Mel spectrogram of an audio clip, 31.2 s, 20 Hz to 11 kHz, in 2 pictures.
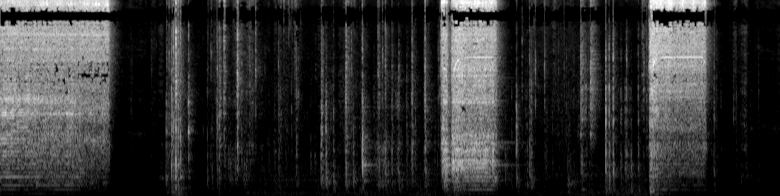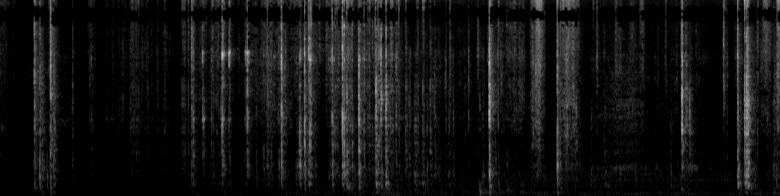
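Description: Cordless power ratchet running in three short bursts, undoing the air-intake fasteners: the first stops about two seconds in, the others come near the 9- and 13-second marks. Between and after the bursts are light clicks and knocks of intake parts being handled.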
